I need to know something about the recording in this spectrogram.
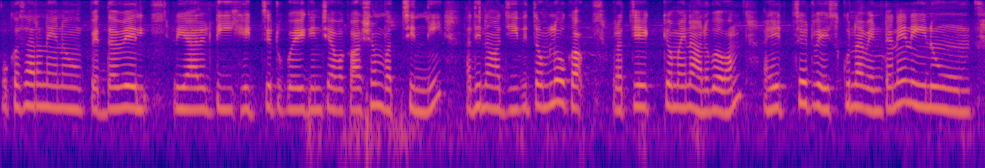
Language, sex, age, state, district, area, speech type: Telugu, female, 18-30, Telangana, Nizamabad, urban, spontaneous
